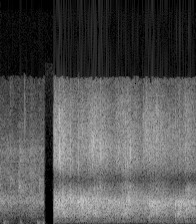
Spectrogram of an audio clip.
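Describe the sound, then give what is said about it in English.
Applause at a film festival press conference, a steady patter of many hands cut by a brief moment of silence near the start, then continuing evenly to the end. “So let's give a round of applause for Giuseppe Capotolde, who's going to come into the press conference now.”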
